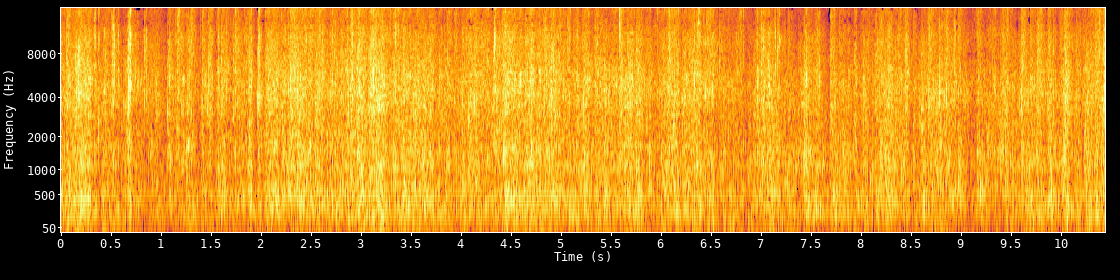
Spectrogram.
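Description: Plastic snack bag crinkling and rustling as it is squeezed and handled close to the microphone: a loud, dense crackle that never lets up.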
